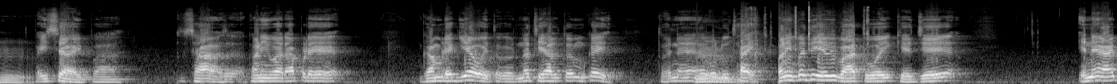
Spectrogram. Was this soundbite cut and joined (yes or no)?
yes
